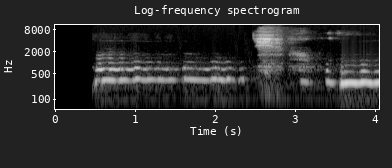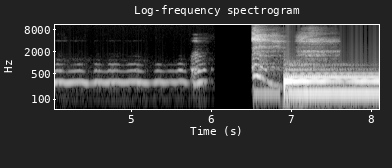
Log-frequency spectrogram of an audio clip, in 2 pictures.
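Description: A single deep strike of a New Year's Eve temple bell near the end, its loud low hum ringing on steadily after the impact, following several seconds of softer steady tones and brief clatters.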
